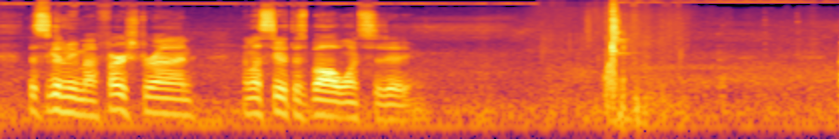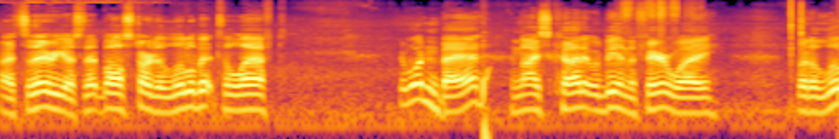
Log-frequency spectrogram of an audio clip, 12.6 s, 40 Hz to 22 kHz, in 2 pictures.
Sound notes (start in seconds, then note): 4.5 golf club striking golf ball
